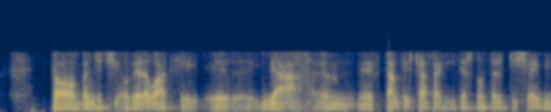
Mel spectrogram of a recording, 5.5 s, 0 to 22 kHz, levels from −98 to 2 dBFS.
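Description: A speech recording marred throughout by tandem speech coding. It sounds rough, muffled and warbly, which fits two speech coders in a row, likely an ADPCM stage like G.726 followed by a low-rate G.723.1-type coder. Each re-encodes the previous one's degraded output. A spectrogram shows nothing above 3.8 kHz and smeared, blotchy harmonics. From 2.82 to 3.25 s comes loose connector crackle, an irregular burst of scratching from a contact rapidly making and breaking. The waveform shows this as chopped segments, and the spectrogram as ragged broadband vertical streaks.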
